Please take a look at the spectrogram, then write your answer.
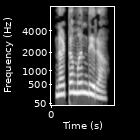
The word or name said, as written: ನಟಮಂದಿರ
